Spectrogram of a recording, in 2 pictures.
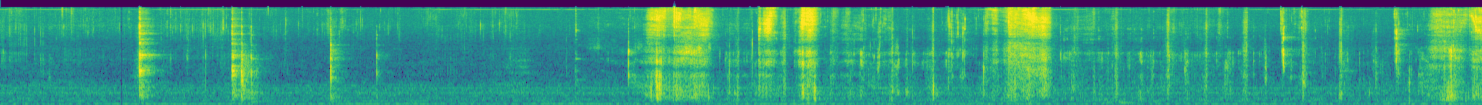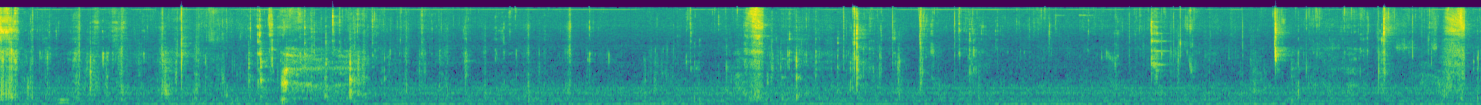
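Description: Close-miked eating sounds: chewing and biting mouthfuls of braised kimchi and mackerel with rice, with scattered clicks of a wooden spoon and chopsticks against the dishes. Several louder wet bursts of chewing stand out among the quieter chewing.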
